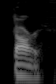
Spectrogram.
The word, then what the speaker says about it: Darth: say dark dark dark so say dark but instead of C it's th Darth dark dark yeah Darth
